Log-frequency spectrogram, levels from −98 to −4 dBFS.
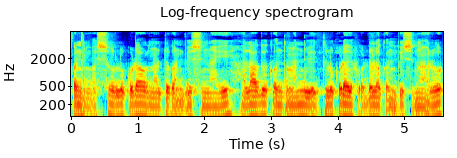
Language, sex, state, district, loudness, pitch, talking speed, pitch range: Telugu, male, Andhra Pradesh, Sri Satya Sai, -22 LUFS, 95 Hz, 130 wpm, 95-100 Hz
